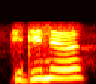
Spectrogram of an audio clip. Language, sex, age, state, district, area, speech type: Bodo, female, 45-60, Assam, Chirang, rural, conversation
